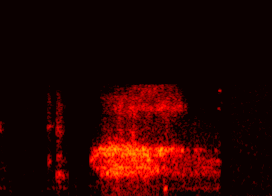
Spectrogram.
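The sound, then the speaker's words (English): A deep, calming breath, one long, soft, airy rush of air lasting over a second, faint and alone with a few small breathy sounds before it. “And we're going to take a breath.”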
